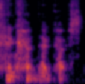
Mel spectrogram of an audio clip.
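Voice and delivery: ordinary talk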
